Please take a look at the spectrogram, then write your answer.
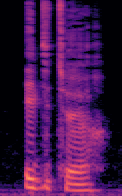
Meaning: editor; publisher
- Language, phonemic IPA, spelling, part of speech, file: French, /e.di.tœʁ/, éditeur, noun, LL-Q150 (fra)-éditeur.wav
